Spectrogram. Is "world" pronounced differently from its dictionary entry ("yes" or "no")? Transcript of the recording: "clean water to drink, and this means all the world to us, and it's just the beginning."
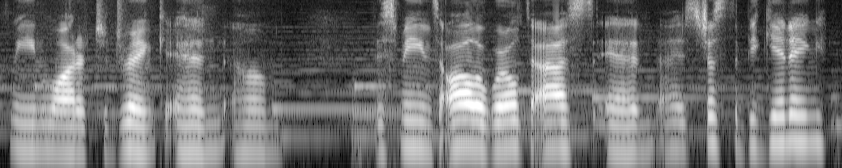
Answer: no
